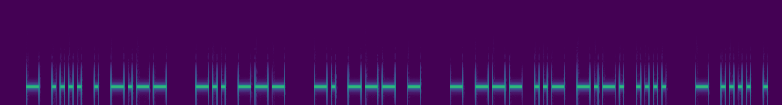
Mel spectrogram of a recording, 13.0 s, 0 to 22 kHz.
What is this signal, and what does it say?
Morse code, heard as a keyed tone, about 17 wpm, 700 Hz. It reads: THEY DO NOT TOUCH THE
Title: Sentences from Top 1200 Words 17wpm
